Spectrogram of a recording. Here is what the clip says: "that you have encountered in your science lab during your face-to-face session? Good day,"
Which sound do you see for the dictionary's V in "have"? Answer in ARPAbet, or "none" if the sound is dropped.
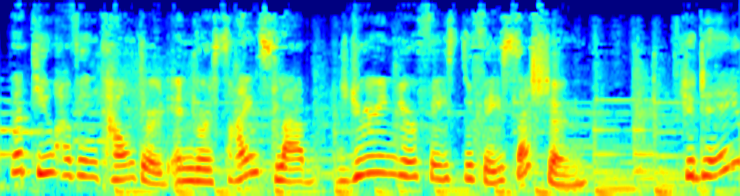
V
